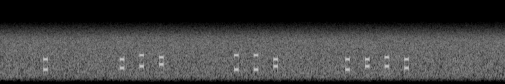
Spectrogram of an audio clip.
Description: DTMF, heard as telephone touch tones, dialled by machine, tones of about 40 ms, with phone line noise. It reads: 1 490 337 1784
